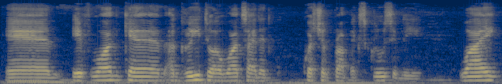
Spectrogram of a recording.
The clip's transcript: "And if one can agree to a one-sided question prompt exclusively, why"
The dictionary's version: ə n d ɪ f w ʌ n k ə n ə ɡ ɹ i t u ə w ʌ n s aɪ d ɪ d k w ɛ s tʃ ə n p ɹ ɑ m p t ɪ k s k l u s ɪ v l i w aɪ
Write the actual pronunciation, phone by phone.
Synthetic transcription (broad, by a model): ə n d ɪ f w ʌ n k ə n ə ɡ ɹ i t u ə w ʌ n s aɪ d ɪ d k w ɛ s tʃ ə n p ɹ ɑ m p ɪ k s k l u s ɪ v l i w aɪ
